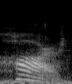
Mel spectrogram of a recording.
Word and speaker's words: heart: нам нужно просто запомнить heart. Вы можете потом распечатать себе все эти страницы и подписать себе, хоть русскими буквами, мне все равно. Длинное А. Heart.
